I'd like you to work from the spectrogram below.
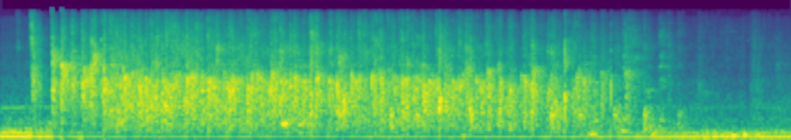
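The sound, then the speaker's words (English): A crowd applauds steadily after a poetry reading, dense clapping at an even level for about ten seconds before easing slightly near the end, with a low steady hum underneath. “And as we give Ann Graham another round of applause,”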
